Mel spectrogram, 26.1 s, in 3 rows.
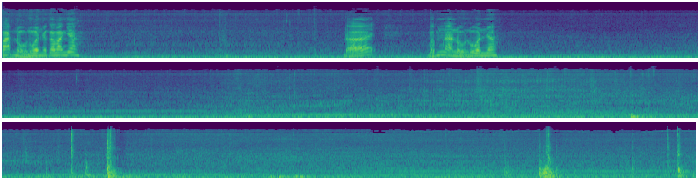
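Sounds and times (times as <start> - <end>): car engine idling: 0.0 - 26.0
car door opening and shutting: 16.0 - 17.2, 17.9 - 19.4, 23.5 - 26.0.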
